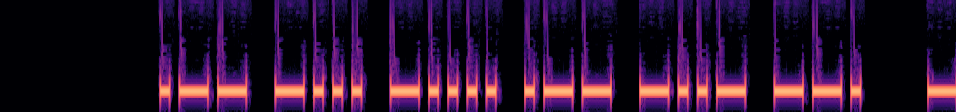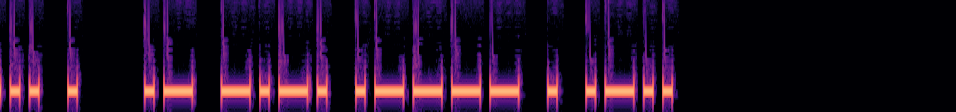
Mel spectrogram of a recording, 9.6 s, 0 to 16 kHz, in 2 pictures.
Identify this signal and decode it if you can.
Morse code, heard as a keyed tone, about 25 wpm, 700 Hz. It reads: WB6WXG DE AC1EL
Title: USA Callsign DE Callsign 25wpm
